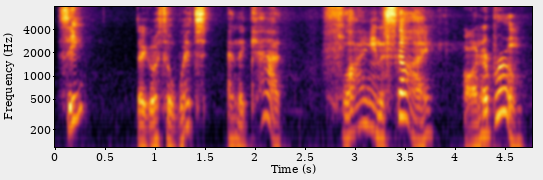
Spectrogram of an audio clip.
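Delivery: ordinary delivery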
